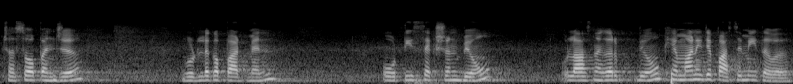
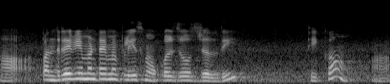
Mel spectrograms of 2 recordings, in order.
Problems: constant background noise, echo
